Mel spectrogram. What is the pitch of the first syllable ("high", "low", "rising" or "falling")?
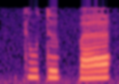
low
